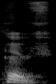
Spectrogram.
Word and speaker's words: peuvent: The last thing you pronounce there is the V. Ils peuvent. The ENT is silent.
